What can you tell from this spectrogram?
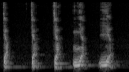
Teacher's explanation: these sounds are all pronounced with the tongue, the tip of your tongue, pressed down against the bottom front teeth, the bottom of your teeth, and the middle of the tongue presses up against the roof. So it's ja, ja, ja, nya, lya. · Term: the J sound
